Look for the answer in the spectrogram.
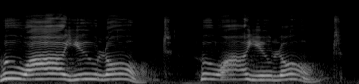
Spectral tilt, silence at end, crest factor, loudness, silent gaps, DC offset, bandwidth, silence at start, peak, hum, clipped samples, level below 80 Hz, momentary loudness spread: -5 dB/octave; 0.2 s; 14 dB; -31 LUFS; none; under 0.1%; 16 kHz; 0 s; -16 dBFS; none; under 0.1%; -64 dBFS; 20 LU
